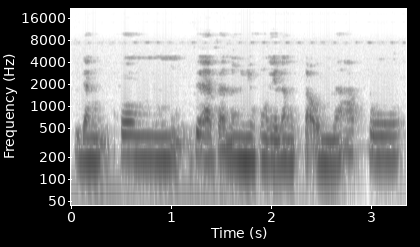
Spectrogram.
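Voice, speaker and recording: A woman in her forties with an Ilocano accent, chatting softly on a live stream, greeting viewers and laughing often. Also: medium pitch, flat delivery, moderate pace, vocal fry, a little hiss or hum. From Pangasinan, Philippines. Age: 40s. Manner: soft-spoken, greets commenters, laughs often.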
